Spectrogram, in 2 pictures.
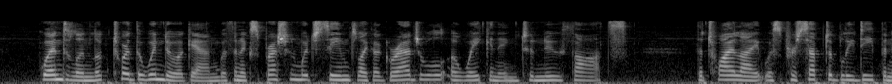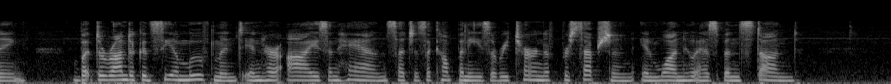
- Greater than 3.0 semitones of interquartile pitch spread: No, narrow, 2.5 semitones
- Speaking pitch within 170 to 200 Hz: Yes, high, 190 Hz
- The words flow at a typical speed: Yes, average, 160 wpm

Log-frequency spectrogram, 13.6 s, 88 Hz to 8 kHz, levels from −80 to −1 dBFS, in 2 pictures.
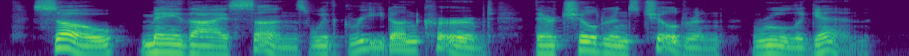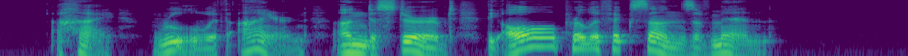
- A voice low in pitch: Yes, low, 105 Hz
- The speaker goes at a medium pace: No, slow, 100 wpm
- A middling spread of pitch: Yes, average, 4.7 semitones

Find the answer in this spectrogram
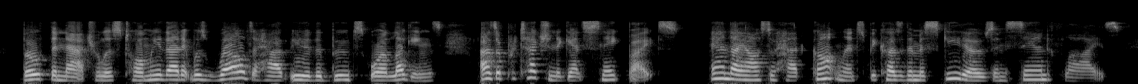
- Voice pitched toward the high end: Yes, high, 210 Hz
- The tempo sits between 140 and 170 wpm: No, average, 180 wpm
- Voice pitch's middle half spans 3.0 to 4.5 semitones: Yes, average, 3.6 semitones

